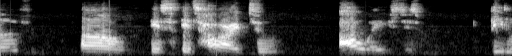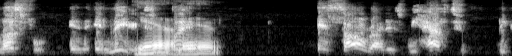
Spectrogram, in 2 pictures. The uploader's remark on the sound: Audio from each interview is recorded for playback and podcasting purposes.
